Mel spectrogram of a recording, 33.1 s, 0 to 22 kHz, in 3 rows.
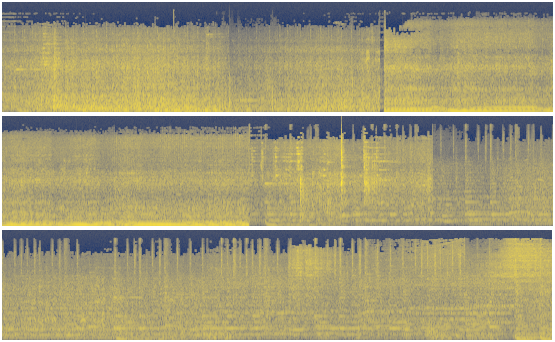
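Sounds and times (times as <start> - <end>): boat motor running: 0.0 - 16.0
deep engine rumble: 0.0 - 16.0
water and wind noise: 30.2 - 32.4.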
